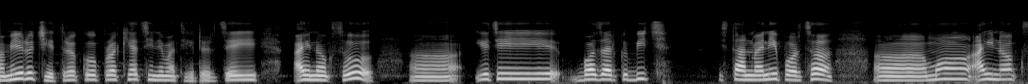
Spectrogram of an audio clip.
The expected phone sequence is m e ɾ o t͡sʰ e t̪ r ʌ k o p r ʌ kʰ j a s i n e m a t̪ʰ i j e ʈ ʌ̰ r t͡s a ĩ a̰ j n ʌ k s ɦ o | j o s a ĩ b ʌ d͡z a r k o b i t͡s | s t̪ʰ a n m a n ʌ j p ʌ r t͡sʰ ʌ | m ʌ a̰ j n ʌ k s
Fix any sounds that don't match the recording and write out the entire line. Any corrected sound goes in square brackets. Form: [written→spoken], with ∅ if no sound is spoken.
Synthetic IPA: m e ɾ o t͡sʰ e t̪ r ʌ k o p r ʌ kʰ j a s i n e m a t̪ʰ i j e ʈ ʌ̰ r t͡s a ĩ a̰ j n ʌ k s ɦ o | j o [s→t͡s] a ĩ b ʌ d͡z a r k o b i t͡s | s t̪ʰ a n m a n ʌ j p ʌ r t͡sʰ ʌ | m ʌ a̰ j n ʌ k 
